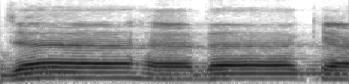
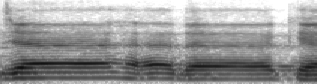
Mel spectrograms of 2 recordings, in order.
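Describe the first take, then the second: The two takes are said the same way.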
